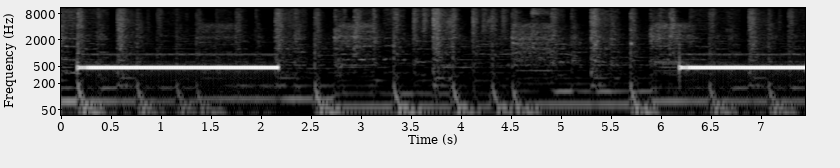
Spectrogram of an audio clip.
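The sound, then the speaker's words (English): A telephone ringback tone sounds two long, steady, loud rings separated by a pause of about four seconds, like a call waiting to be answered, with quiet music playing underneath. “How many times is it going to ring?”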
